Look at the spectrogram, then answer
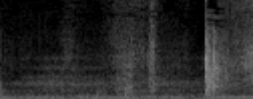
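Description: A deck of cards riffles and shuffles softly up close, a continuous papery rustle with a brighter flick near the end, quiet and alone.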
